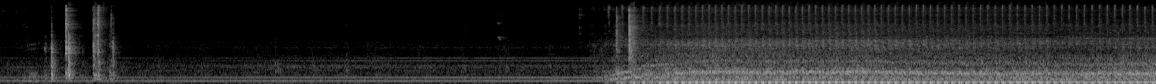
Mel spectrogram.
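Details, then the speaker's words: Yamaha NMAX 155 V2 after ECU reprogramming, TPS reset to 0.0 and error codes cleared; earlier abnormal idle and stalling gone. Catches and settles into steady, even single-cylinder idle, about four beats a second, no hunting or dying; ISC on target. "Yung dating abnormal yung menor dagdag pa yung bigla na lang tumitirik. O na siya ngayon."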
